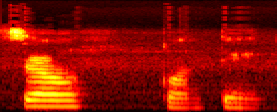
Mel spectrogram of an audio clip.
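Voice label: "self contain", Nigerian Pidgin, female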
